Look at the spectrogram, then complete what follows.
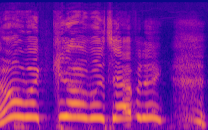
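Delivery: very high, frantic, bewildered shriek. Retelling a fish hooking and running off: imitating own screaming. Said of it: "I'm screaming like".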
